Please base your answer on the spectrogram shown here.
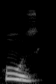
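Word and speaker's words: whose: हर करके जैसे हु होल हुज। क्यों? क्योंकि यहां पर डब्ल्यू जो है वो साइलेंट है।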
